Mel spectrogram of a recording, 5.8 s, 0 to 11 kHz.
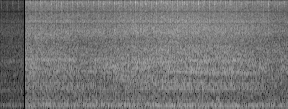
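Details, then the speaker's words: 1973 Ford Gran Torino Sport, 351 Cleveland V8, first run after 35 years sitting, no fuel pump hooked up, idled down: steady even low rumble with no knocks, misses or rattles; normal idle, runs not too bad. "Didn't really have any tools to mess around, so It actually sounds like it runs not too bad."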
